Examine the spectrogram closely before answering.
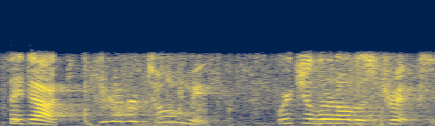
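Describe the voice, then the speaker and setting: An actor playing a cheeky, eager young superhero in a video game, chatty, playful and full of questions. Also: male voice, extremely high pitch, lively intonation, a little fast, narrow, tinny audio, over music. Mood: curious, teasing. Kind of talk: video game hero banter.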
